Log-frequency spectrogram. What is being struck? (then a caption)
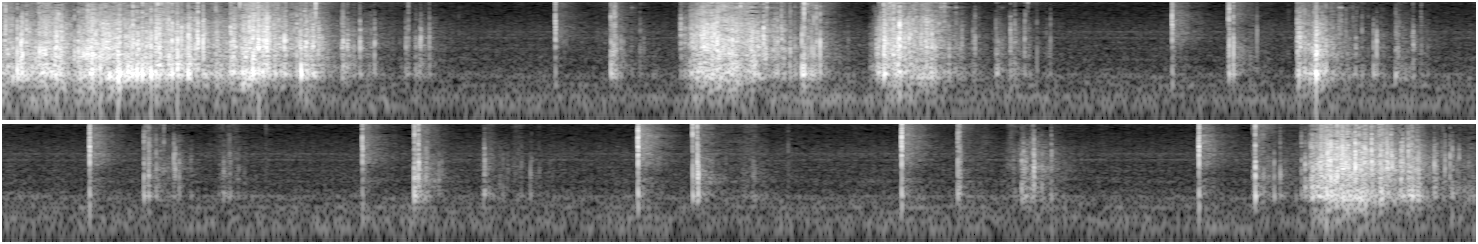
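White chalk sticks. Chalk-dusted fingertips with painted nails snap and crush short, solid white chalk sticks piled in a clear bowl. Longer bright, gritty crumbling bursts open and close the clip and recur near the middle, with many sharp, dry snaps in between as pieces break apart.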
